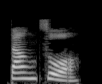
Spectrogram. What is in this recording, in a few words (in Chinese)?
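"当作", Mandarin; chinese-flashcards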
